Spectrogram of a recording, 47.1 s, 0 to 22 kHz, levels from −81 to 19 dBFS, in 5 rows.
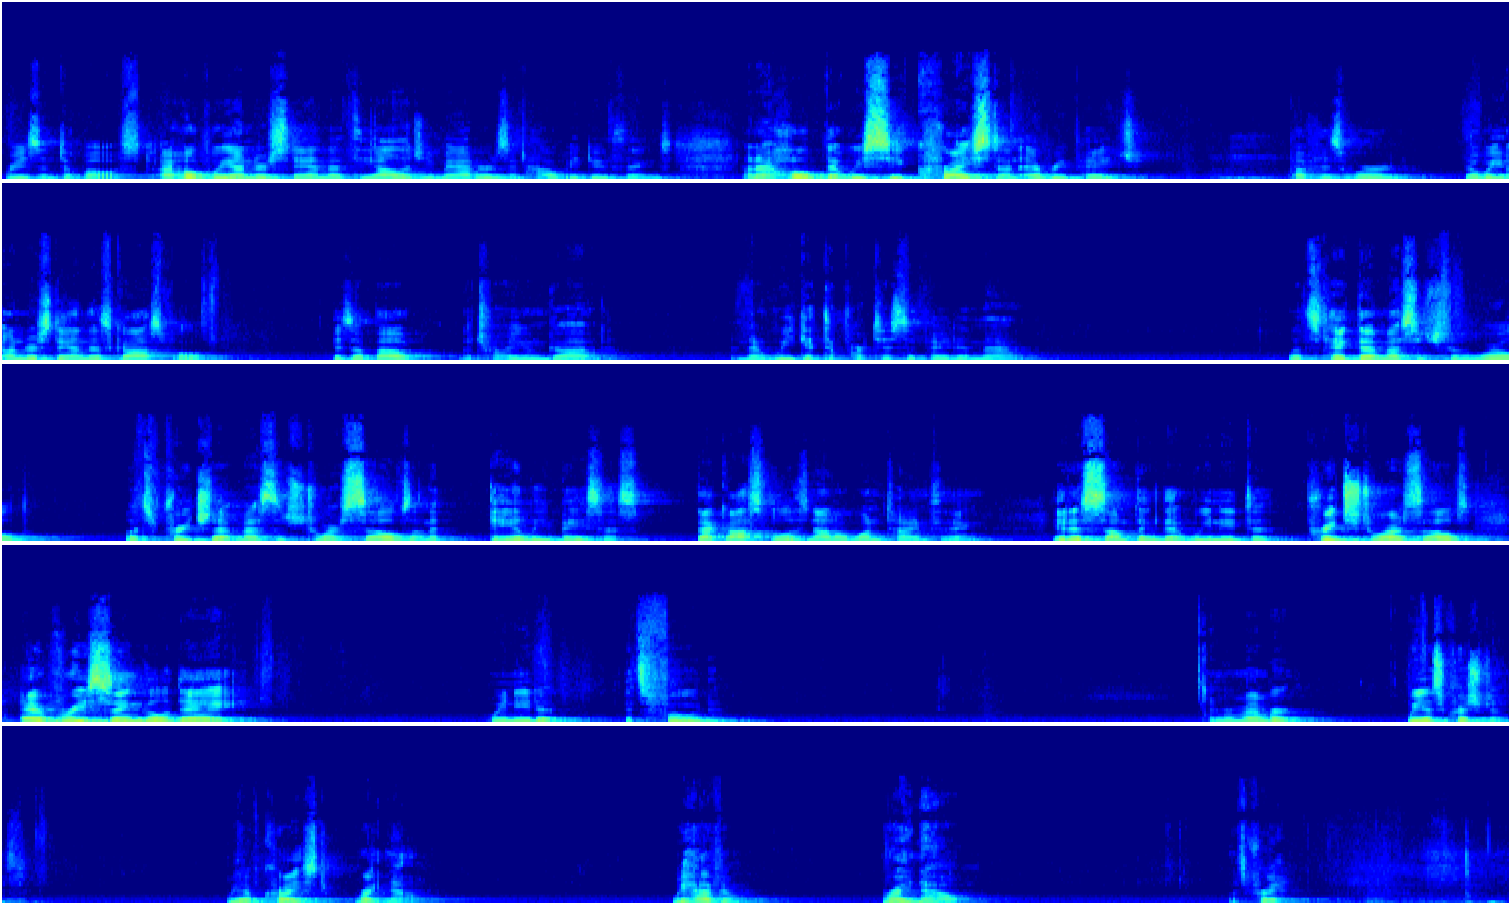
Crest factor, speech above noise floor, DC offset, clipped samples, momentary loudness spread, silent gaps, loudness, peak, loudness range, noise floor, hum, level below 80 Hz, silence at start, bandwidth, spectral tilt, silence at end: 24 dB; 33 dB; under 0.1%; under 0.1%; 19 LU; none; -36 LUFS; -14 dBFS; 11 LU; -69 dBFS; none; -72 dBFS; 0.05 s; 16 kHz; -3 dB/octave; 0 s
